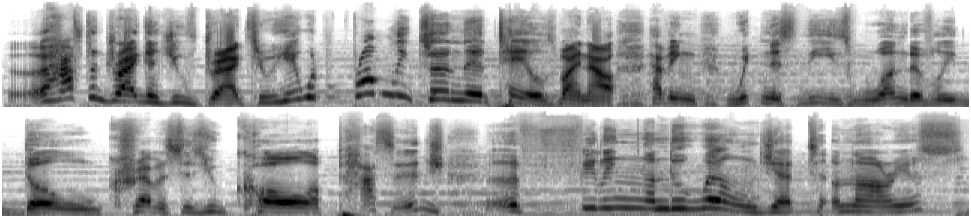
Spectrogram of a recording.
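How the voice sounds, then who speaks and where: A man voicing a cocky, flippant dragon assassin and family dad in an animated fantasy series, with sarcastic, stammering banter. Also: high voice, a little slow, few pauses, soft background music, exaggerated voice. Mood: sardonic.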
